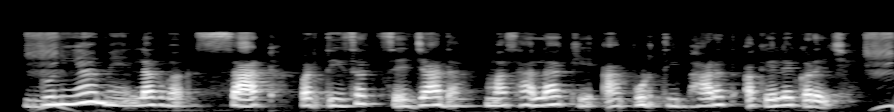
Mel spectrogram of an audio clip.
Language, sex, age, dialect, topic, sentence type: Magahi, female, 46-50, Western, agriculture, statement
